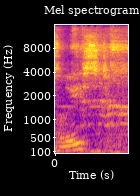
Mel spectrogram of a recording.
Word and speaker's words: Liszt: Like Franz Liszt? – Some list.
